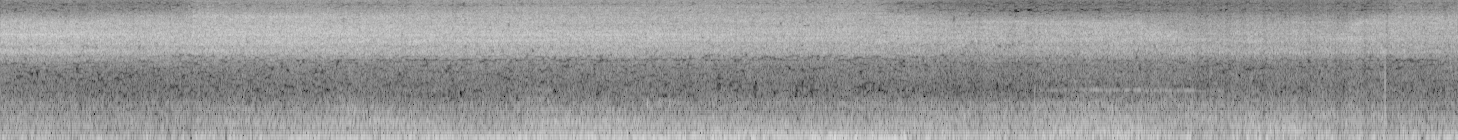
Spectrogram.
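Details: Trees at Haguicheon stream ringing with summer cicada song: a loud, high, steady buzzing drone that swells slightly after the first second and eases a little near the end, with low background rumble.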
